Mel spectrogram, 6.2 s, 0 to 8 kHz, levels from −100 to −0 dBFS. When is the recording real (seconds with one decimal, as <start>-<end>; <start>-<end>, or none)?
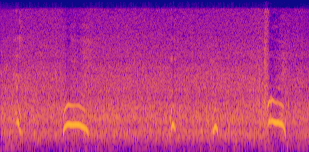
0.0-6.2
